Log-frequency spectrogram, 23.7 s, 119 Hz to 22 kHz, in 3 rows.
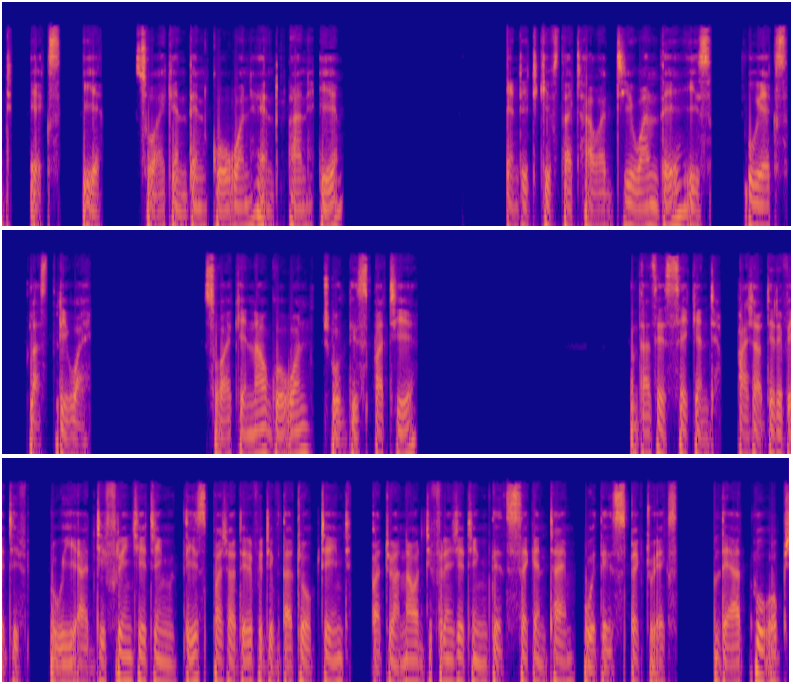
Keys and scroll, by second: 14.3 Return.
